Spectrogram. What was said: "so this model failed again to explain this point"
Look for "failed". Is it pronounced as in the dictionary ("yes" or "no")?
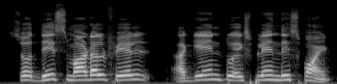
yes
